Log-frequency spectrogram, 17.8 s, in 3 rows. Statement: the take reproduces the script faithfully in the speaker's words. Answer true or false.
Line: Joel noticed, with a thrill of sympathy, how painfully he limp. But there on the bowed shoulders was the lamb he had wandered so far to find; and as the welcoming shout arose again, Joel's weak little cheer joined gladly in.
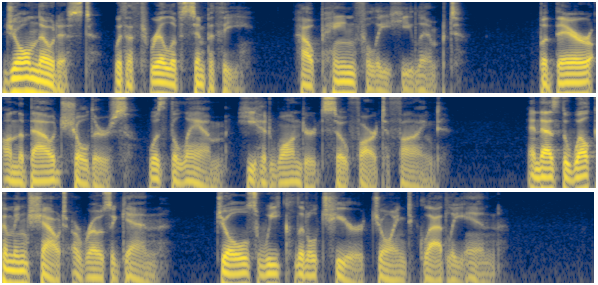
false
